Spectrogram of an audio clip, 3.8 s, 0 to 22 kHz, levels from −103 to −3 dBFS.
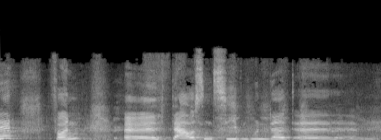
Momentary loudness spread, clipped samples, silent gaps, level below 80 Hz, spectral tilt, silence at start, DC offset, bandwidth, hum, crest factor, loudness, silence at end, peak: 13 LU; under 0.1%; none; -66 dBFS; -1.5 dB/octave; 0 s; under 0.1%; 14.5 kHz; none; 20 dB; -24 LUFS; 0 s; -6 dBFS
